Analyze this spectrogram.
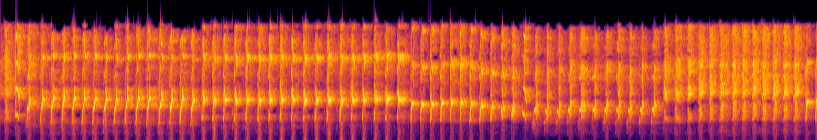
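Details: Long-duration fighter-style lovebird song: a loud, relentless stream of rapid harsh chirps and buzzy trills, high-pitched and evenly pulsed, with no pauses from start to finish.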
